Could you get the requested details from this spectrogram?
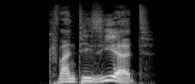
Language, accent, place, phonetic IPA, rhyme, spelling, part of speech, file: German, Germany, Berlin, [kvantiˈziːɐ̯t], -iːɐ̯t, quantisiert, verb, De-quantisiert.ogg
- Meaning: 1. past participle of quantisieren 2. inflection of quantisieren: third-person singular present 3. inflection of quantisieren: second-person plural present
